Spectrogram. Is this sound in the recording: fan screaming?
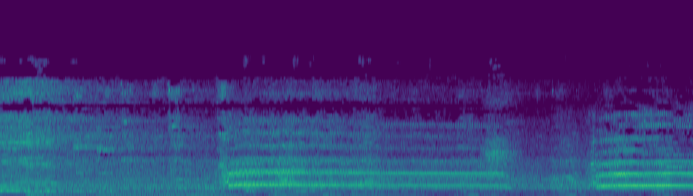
yes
